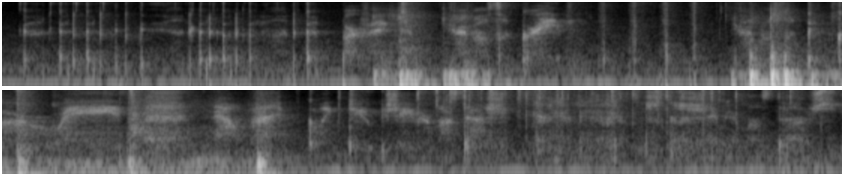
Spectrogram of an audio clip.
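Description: A soft-spoken woman whispers at a fairly slow pace. Loud background noise sits behind her. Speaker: roleplay host. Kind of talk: soft-spoken personal-attention roleplay. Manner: soft close-up ASMR whisper. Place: home room.

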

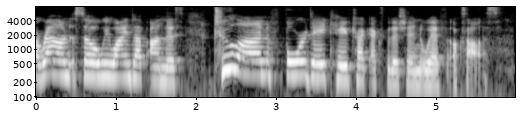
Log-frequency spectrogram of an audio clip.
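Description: A woman with a high pitch talks fairly slowly, her intonation lively. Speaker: travel vlogger. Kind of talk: casual vlog chat. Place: home room. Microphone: lapel.

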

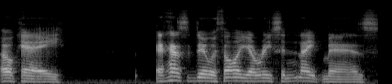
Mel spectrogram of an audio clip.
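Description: This put-on character voice moves at a moderate pace in a very clean recording with a silent background. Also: man, fairly high pitch for a man. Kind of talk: comic dub character voice.

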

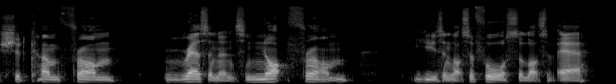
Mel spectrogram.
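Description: A man talks at a fairly slow pace with fairly even intonation. The background is quiet. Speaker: harmonica teacher. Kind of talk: tutorial. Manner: casual, explanatory. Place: home room. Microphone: studio mic.

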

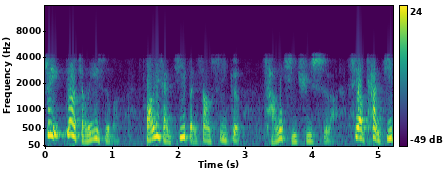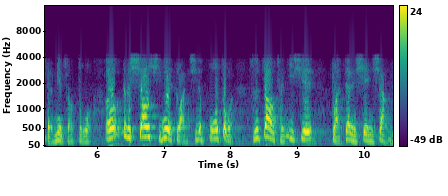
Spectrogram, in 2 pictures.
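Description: A man speaks at a fairly quick pace with a high pitch. His pitch swings very widely. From Taiwan. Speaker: professor of land economics. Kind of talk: interview. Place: studio.

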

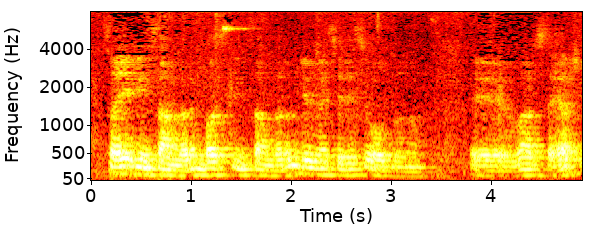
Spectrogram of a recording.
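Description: Over noticeable background noise, a man at a medium pitch speaks at a moderate pace with fairly even intonation. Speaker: professor, Middle East researcher. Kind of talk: conference lecture. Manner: halting, many fillers.

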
